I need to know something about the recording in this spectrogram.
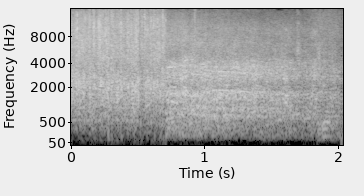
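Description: A young woman laughs out loud nearby.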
